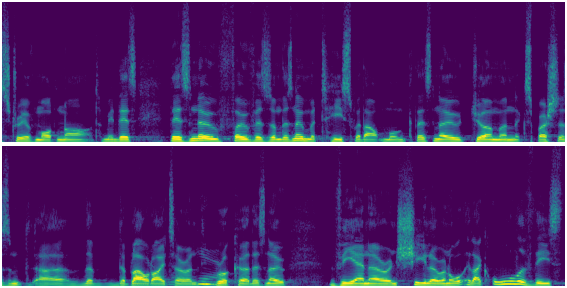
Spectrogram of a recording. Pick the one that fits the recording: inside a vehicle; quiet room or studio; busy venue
busy venue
